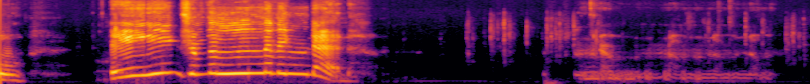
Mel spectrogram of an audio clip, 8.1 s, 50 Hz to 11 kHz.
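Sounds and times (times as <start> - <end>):
speech: 1.1 - 3.6
typing on a computer keyboard: 4.6 - 6.0, 7.0 - 8.1.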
